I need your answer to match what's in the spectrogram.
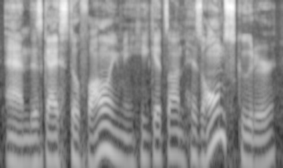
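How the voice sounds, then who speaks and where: A man's voice: medium pitch, fairly quick. A young man hosting a podcast, casually telling a long story, swearing a lot and filling his talk with "like". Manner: rambling, swears often, many "like" fillers. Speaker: podcast host.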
